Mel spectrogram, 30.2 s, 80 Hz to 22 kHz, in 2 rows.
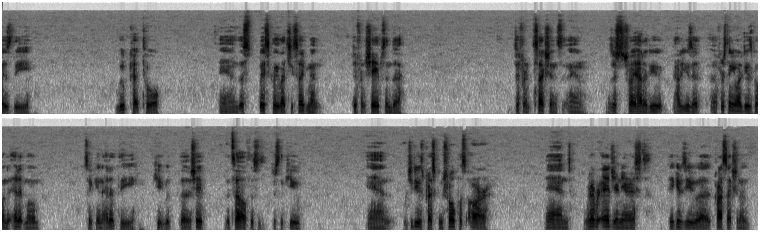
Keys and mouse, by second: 12.5-14.4 middle drag, 15.6 Tab, 19.6-20.9 drag, 20.9 ctrl+r.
